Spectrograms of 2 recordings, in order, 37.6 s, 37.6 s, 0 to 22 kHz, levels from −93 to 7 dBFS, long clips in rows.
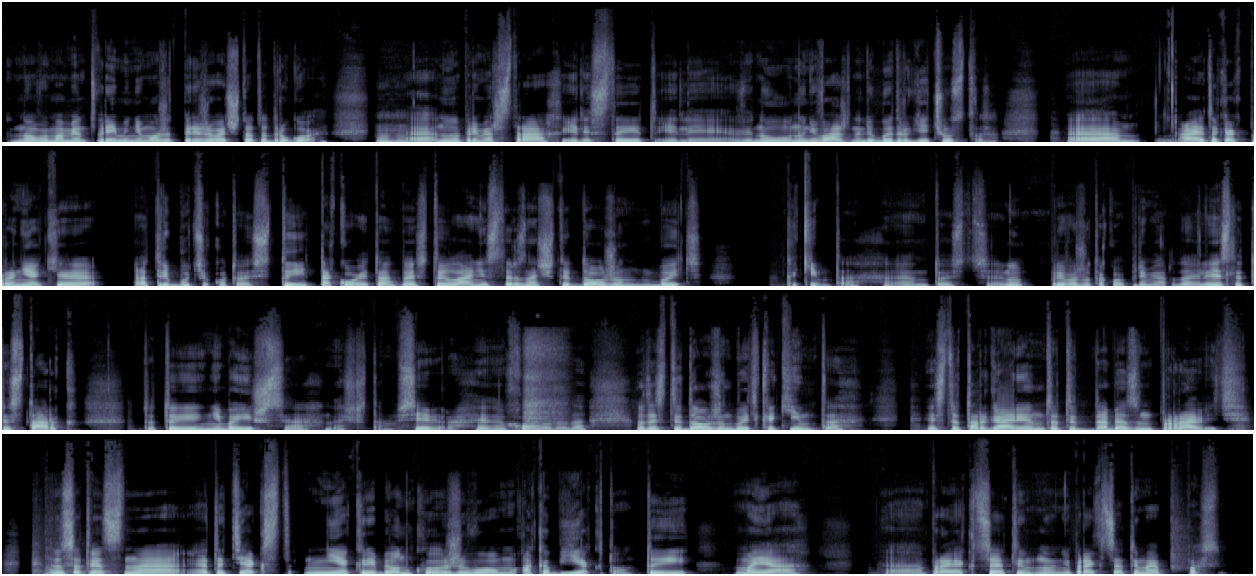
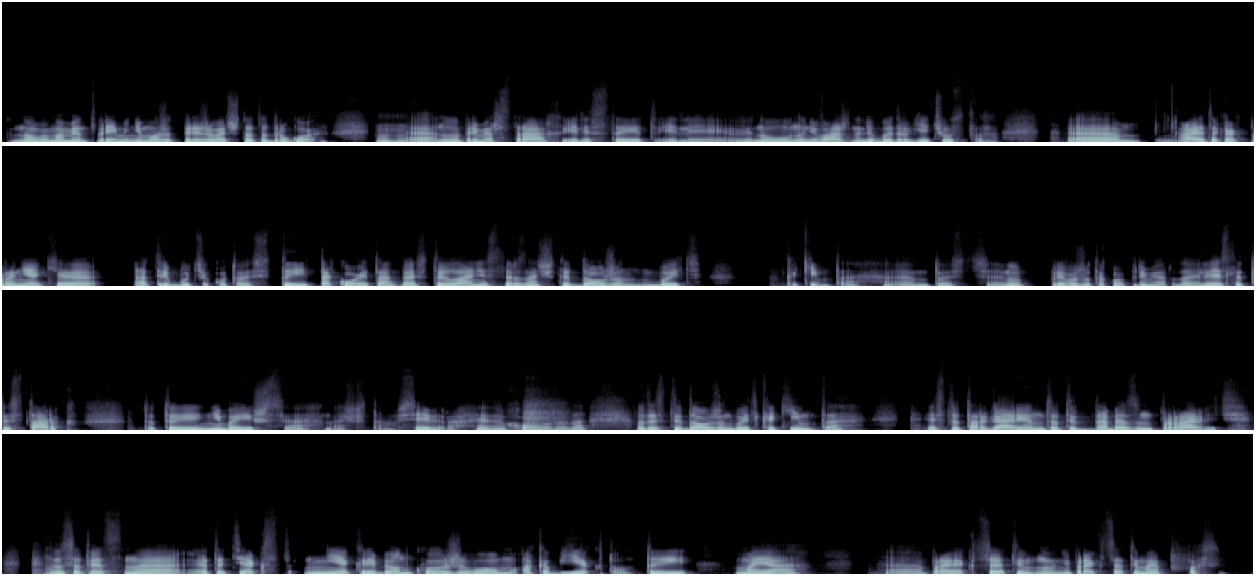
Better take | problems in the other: first | muffled; very; fading above 2.5 kHz

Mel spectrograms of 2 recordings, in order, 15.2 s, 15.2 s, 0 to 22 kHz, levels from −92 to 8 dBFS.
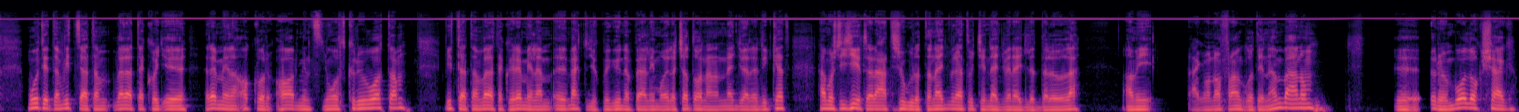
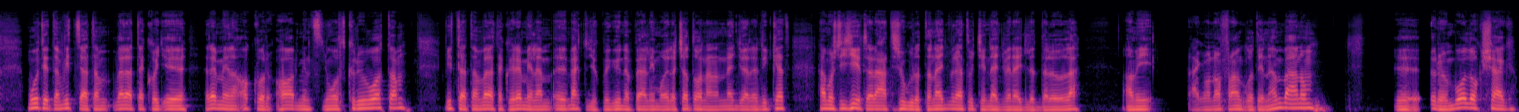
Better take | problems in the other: second | high-pitched whine; loud; throughout; 11 kHz, 8 dB below the speech

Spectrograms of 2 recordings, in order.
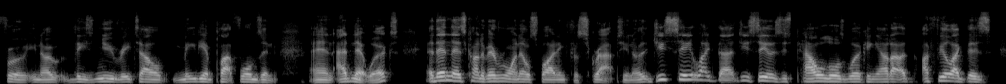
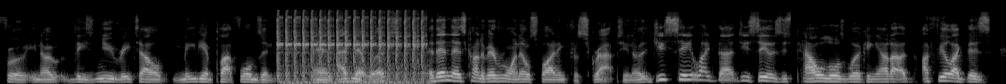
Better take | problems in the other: first | keyboard typing; loud; from 3 to 4.5 s; peak 3 dB above the speech

